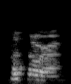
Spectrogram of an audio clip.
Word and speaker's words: plethora: Oh, it's not like heterogeneity. Mine is only 3 syllables. Plethora.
